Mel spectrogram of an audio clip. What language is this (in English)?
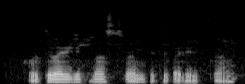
Bangla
